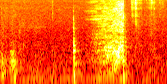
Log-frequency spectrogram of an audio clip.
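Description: Faint rubbing of hands on a cardboard trading-card box as it is picked up and handled, with one small tap about a second in.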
